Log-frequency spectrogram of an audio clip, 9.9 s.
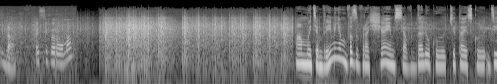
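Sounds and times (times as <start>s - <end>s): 
speech: 0.0s - 1.6s, 5.9s - 9.9s
Chinese firecrackers exploding: 0.0s - 6.0s.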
